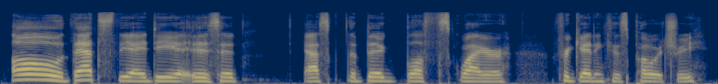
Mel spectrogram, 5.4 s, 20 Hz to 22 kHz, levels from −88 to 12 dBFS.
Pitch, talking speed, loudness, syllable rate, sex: 180 Hz, 165 wpm, -19 LUFS, 4.5 syllables/s, female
